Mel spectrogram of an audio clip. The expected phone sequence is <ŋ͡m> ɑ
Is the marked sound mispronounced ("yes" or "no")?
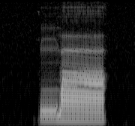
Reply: no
